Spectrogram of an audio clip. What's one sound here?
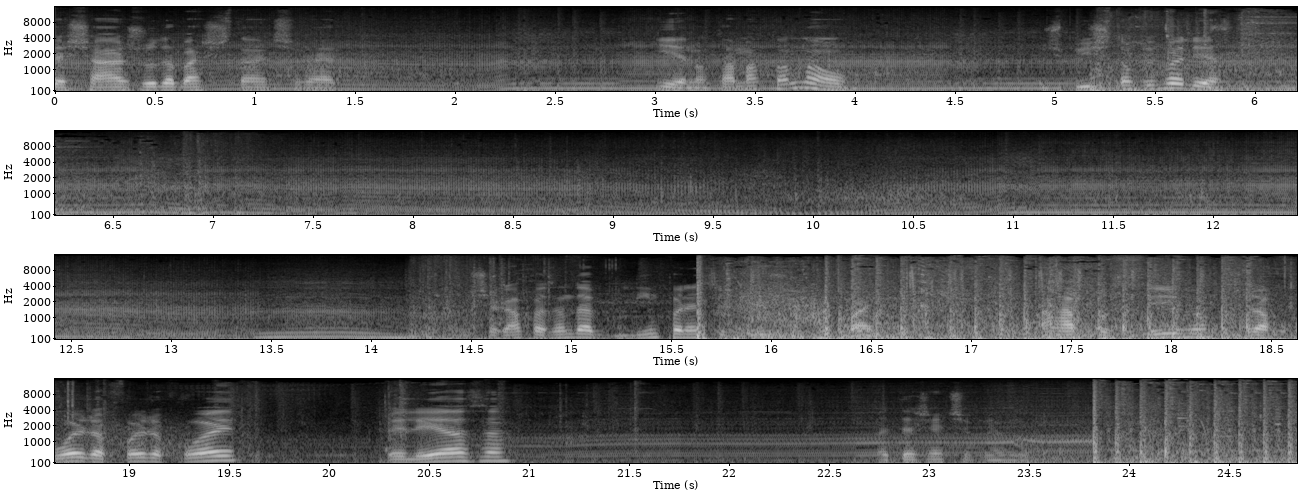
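A man talks into a microphone.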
